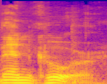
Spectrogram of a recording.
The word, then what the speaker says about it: Vincoeur: Pronounce your name. Vincoeur.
